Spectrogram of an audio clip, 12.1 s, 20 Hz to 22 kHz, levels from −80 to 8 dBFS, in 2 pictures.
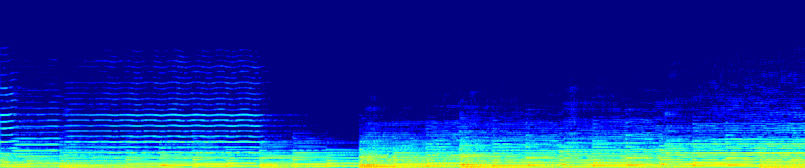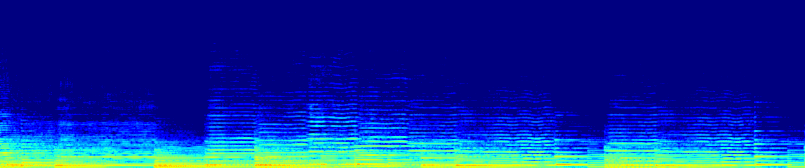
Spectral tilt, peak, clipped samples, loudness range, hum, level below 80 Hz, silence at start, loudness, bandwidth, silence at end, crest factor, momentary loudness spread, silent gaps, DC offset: -6.5 dB/octave; -8 dBFS; under 0.1%; 2 LU; none; -48 dBFS; 0 s; -24 LUFS; 12 kHz; 0 s; 16 dB; 5 LU; none; under 0.1%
